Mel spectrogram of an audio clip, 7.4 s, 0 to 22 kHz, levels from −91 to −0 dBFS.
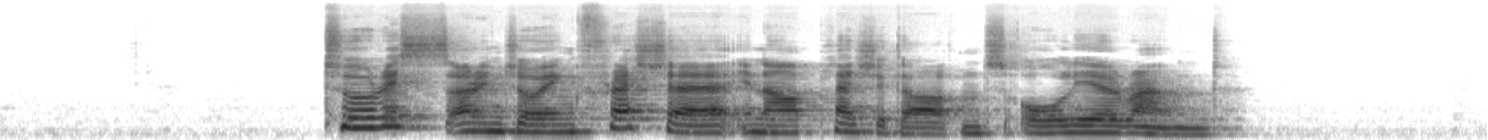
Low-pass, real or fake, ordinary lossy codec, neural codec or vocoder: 19.8 kHz; real; none; none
